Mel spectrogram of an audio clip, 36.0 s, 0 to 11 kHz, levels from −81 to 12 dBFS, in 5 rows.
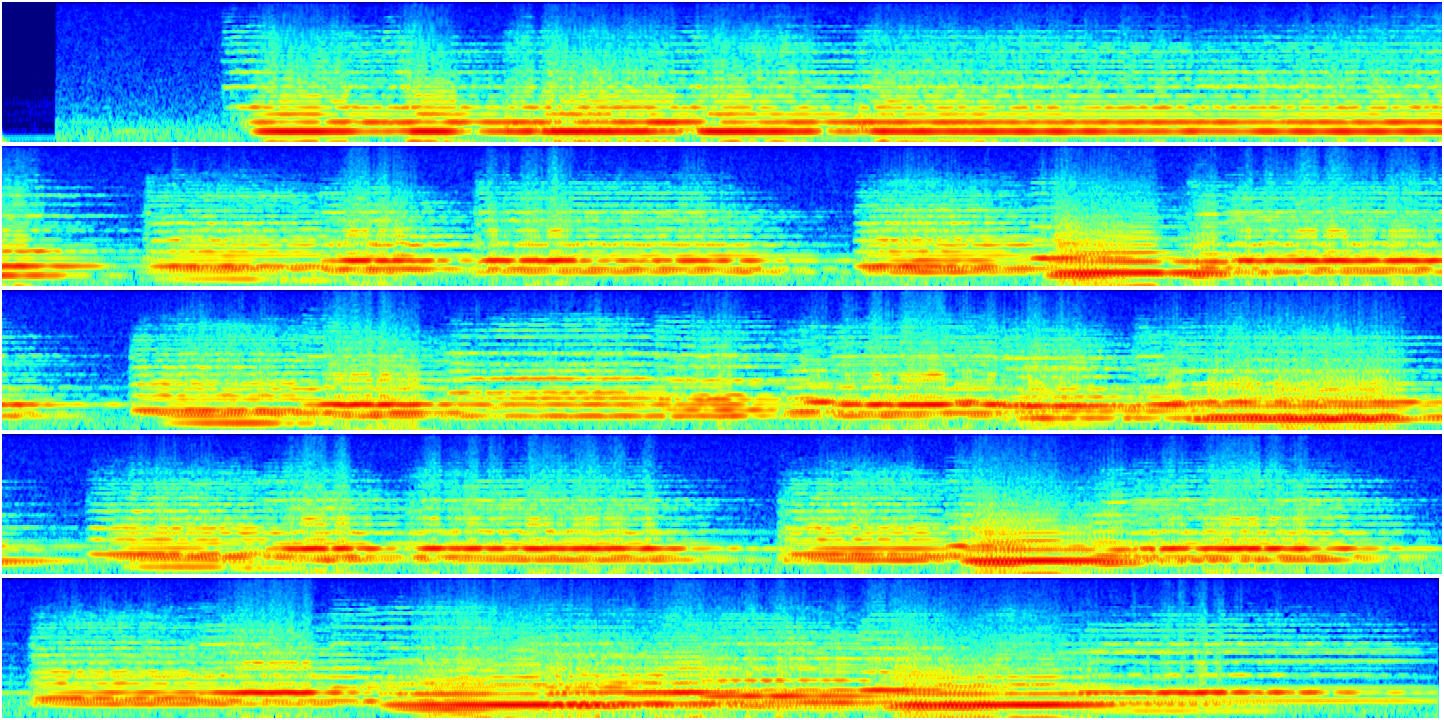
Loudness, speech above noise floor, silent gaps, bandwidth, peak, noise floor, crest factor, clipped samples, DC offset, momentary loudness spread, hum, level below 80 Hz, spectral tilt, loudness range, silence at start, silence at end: -6 LUFS; 38 dB; none; 8.8 kHz; 0 dBFS; -41 dBFS; 6 dB; 10%; under 0.1%; 9 LU; none; -34 dBFS; -8.5 dB/octave; 3 LU; 1.1 s; 0 s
